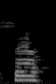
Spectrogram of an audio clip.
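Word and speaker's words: Sethe: is his former slave named Seth she has or Seth uh my professor pronounced it Seth that Purdue pronounced Etta um she is cornered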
